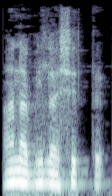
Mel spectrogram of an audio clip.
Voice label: "anabhilashit", Hindi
